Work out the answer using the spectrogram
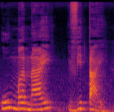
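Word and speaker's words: Humanae Vitae: vite ela se escreve inclusive algumas pessoas falam desse modo Umai vitai mas o a em latim unido ao e se torna uma única e o som né que que que é pronunciado o som vocálico pronunciado é somente do e a então uma junção né dos dois fonemas e sobrepõe-se o e então o Man vite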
